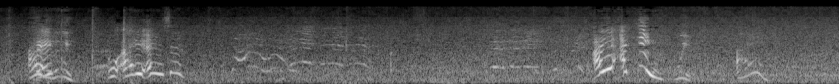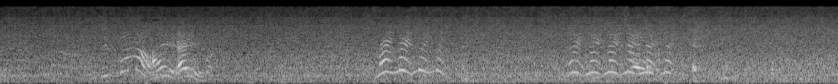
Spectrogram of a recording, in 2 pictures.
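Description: Floodwater rushes and roars steadily outdoors.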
